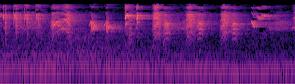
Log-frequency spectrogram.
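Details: Long-tailed shrike singing and mimicking small birds: rapid, high, thin chirps and short trills, clustered in bursts with brief gaps, bright and twittery throughout, against a quiet low background hum.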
